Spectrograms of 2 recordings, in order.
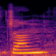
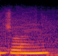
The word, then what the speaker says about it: ZUN: Maybe it is Jun. I thought it was Zun, but maybe I've been saying his name wrong. It is Zun.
